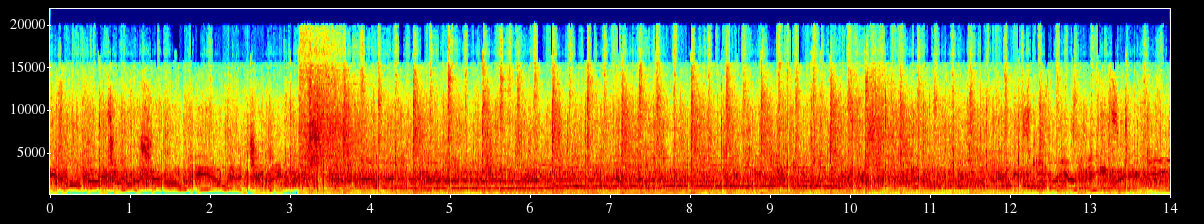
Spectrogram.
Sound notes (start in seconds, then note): 0.0 applause; 4.8 crowd cheering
